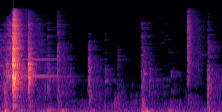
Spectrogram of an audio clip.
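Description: A few sharp knocks and clicks from overhead work on the wooden ceiling structure. A loud knock comes at the start, a few softer knocks follow, and a sharp high click comes near the end.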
